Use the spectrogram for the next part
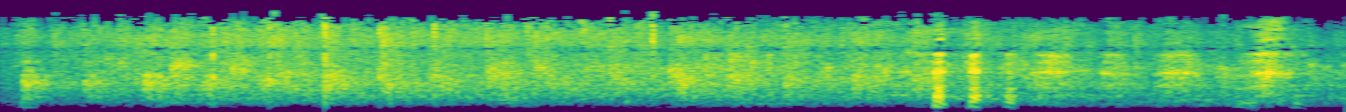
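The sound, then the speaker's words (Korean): Sustained applause from a large church audience welcoming a baby attending for the first time, a dense steady clatter of many hands with a few louder claps standing out near the end, plus scattered light laughter. “우리 나올 때 박수로 우리 환영할까요?”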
